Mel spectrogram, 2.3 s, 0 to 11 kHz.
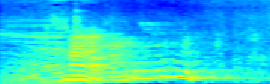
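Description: Dairy cows mooing on a farm with 99 cows to milk: a couple of long, low, wavering moos follow one another closely, loud, with no talking and a faint steady background hum.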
